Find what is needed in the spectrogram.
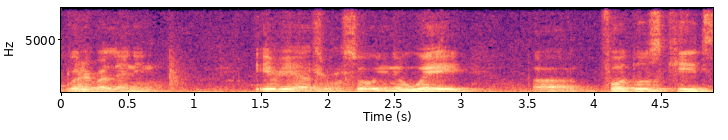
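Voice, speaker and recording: Fairly low-pitched male voice with ordinary pitch variation, over noticeable background noise. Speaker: community leader. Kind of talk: podcast interview answer.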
